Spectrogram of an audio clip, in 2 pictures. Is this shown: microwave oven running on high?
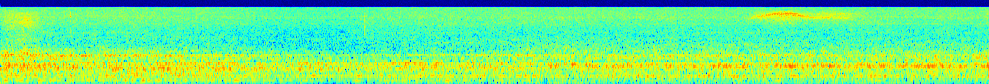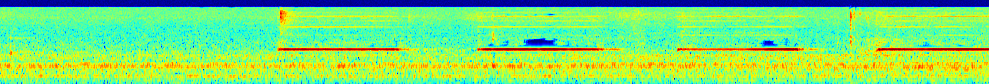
yes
